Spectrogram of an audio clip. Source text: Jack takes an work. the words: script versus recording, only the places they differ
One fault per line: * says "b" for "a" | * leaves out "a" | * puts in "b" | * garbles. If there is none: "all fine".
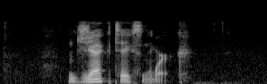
all fine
